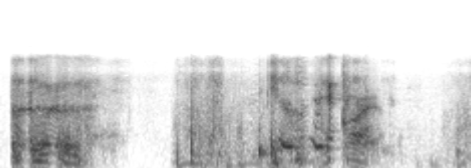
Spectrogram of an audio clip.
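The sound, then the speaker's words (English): Throat clearing: rough, gravelly vocal rasps in bursts. A first burst is followed after a short gap by a longer, broken run, then a brief start of another. They sound loud and close, with no words spoken. “Let me clear my throat.”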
